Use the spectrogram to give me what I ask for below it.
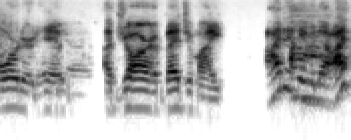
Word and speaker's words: Vegemite: saying, so like, what I'm saying is like, okay, so what is Vegemite?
